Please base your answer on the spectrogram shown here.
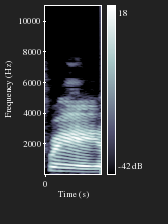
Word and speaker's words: Rayet: They were actually first discovered in the mid-1800s by two French astronomers, Wolf and Rayet, and since they're French, the correct pronunciation is Rayet, not Rayet.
